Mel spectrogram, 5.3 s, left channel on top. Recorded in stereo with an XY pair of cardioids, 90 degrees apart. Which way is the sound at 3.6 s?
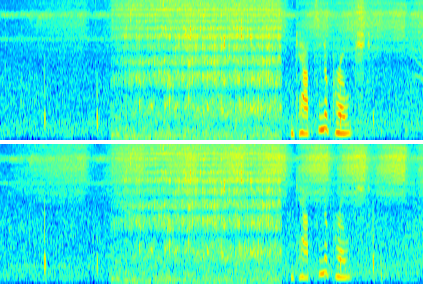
55° left.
